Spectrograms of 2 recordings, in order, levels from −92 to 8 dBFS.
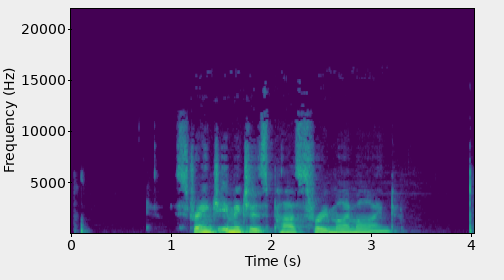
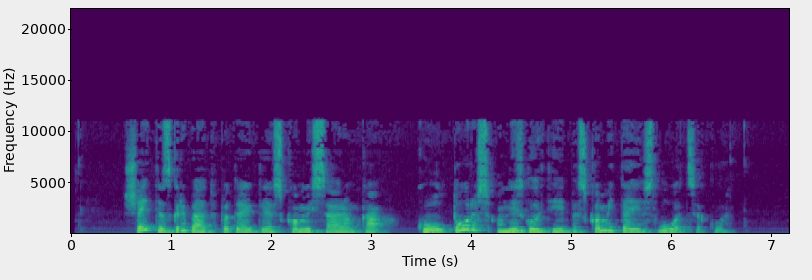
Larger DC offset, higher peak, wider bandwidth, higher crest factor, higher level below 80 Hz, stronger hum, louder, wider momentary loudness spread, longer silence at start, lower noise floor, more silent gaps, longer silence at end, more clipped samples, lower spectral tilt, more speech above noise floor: neither; first, -2 dBFS vs -6 dBFS; about the same, 11.5 kHz vs 11.5 kHz; about the same, 18 dB vs 16 dB; about the same, -60 dBFS vs -64 dBFS; neither; first, -18 LUFS vs -21 LUFS; first, 17 LU vs 9 LU; first, 1.05 s vs 0.55 s; first, -83 dBFS vs -63 dBFS; neither; second, 0 s vs 0.6 s; neither; about the same, -6 dB/octave vs -5 dB/octave; first, 65 dB vs 42 dB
